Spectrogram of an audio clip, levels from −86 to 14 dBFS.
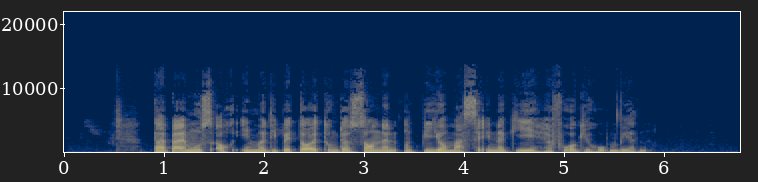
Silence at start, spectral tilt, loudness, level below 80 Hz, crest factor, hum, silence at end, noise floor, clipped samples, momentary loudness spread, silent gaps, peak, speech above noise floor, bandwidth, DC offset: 0.55 s; -5.5 dB/octave; -21 LUFS; -52 dBFS; 22 dB; none; 0.95 s; -66 dBFS; under 0.1%; 8 LU; none; 0 dBFS; 45 dB; 12.5 kHz; under 0.1%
